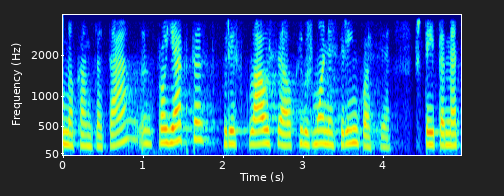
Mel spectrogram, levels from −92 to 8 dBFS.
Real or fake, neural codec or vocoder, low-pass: real; none; 3.6 kHz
